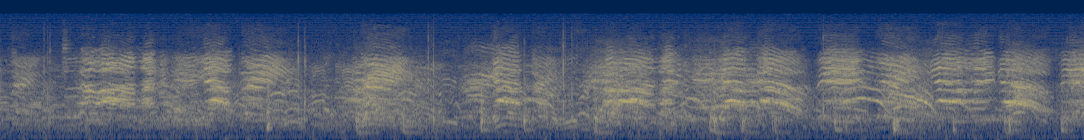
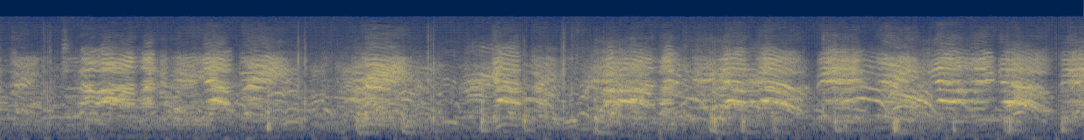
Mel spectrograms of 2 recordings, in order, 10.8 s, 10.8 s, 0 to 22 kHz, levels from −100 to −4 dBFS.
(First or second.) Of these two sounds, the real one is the first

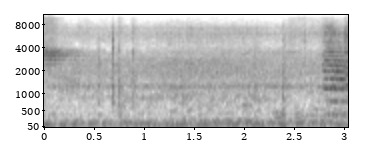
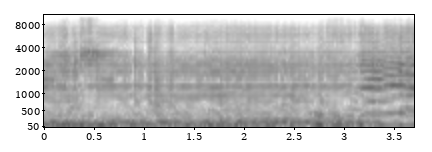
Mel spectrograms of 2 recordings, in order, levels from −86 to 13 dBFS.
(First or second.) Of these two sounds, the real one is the first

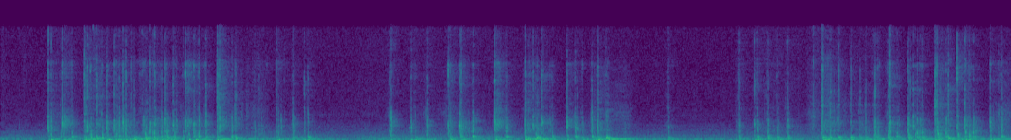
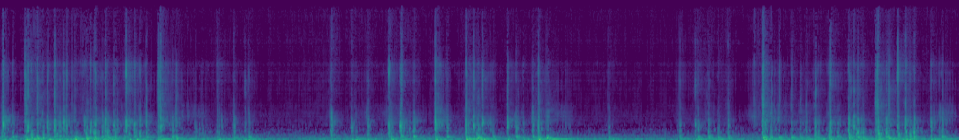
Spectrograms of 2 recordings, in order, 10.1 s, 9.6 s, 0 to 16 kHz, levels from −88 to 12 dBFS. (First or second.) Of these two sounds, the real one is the first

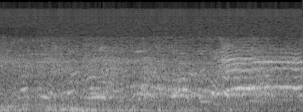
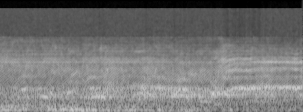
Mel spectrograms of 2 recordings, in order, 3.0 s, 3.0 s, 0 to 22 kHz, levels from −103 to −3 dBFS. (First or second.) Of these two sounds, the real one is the first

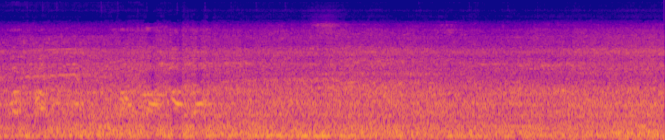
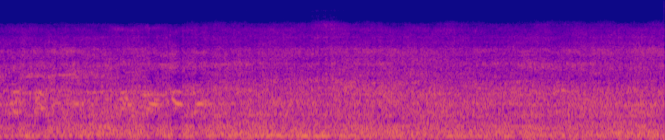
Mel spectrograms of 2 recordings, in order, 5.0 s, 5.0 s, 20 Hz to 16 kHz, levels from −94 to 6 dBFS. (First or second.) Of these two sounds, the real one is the first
